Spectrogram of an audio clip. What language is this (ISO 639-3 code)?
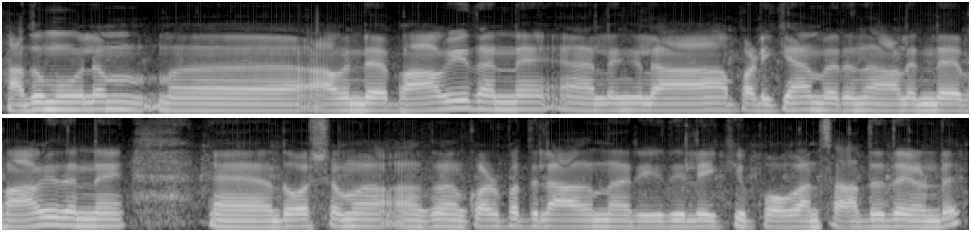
mal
